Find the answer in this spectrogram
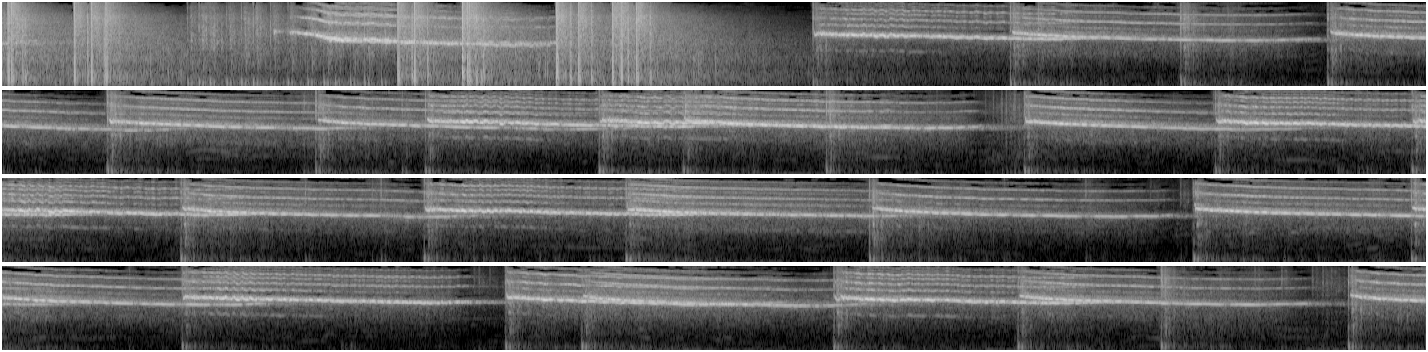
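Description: Fireworks: a loud crackling burst opens, then a long run of whistling shots fired a little faster than one a second. Each shot is a short pop followed by a whistle that falls in pitch, and the whistles overlap one another.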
